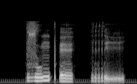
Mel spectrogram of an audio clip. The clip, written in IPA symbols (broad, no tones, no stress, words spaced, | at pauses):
zuŋpʼe | rḭ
